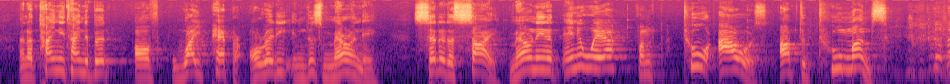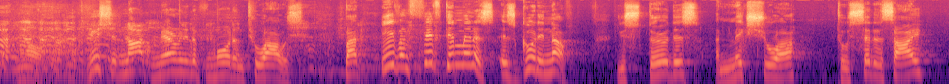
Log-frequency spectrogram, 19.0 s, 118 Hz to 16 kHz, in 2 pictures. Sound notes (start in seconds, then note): 9.0 laughter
